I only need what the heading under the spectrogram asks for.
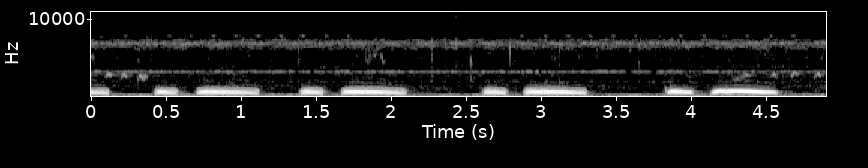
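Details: Spotted dove cooing quickly in 'lèo gù' style, low short hoots each followed by a longer slurred coo, four pairs in under five seconds.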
